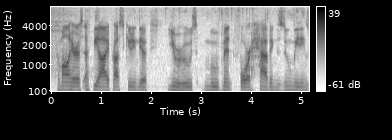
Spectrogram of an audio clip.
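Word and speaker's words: Uhuru: Can you pronounce it again, or what was this question? Yeah. Uruhu, U-H-U-R-U.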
